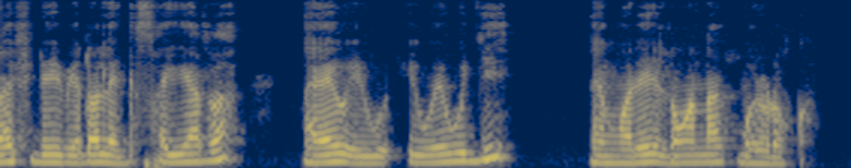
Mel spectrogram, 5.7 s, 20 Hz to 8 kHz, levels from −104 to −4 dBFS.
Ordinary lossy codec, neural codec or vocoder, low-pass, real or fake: none; none; none; real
